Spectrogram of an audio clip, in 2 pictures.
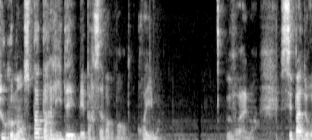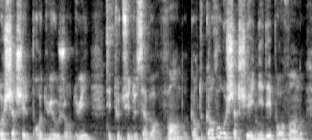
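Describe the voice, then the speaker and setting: Over noticeable background noise and audible room echo, a man with a fairly high pitch talks in an animated tone full of very wide pitch swings. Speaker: business coach and YouTuber. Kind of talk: live-stream Q&A with sales pitch. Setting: live stream. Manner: fast.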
